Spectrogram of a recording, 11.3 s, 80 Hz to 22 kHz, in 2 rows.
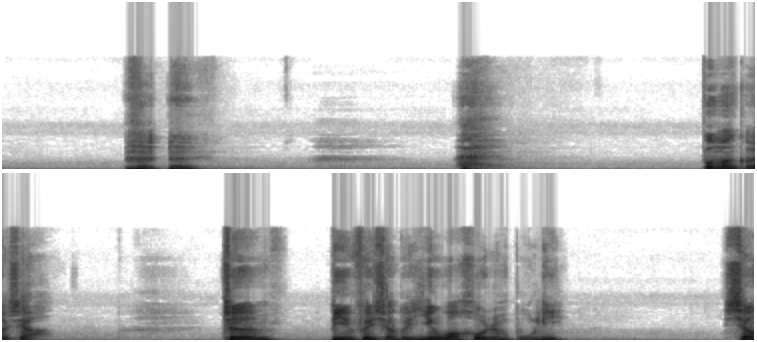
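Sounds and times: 
speech: 0.9s - 1.5s, 5.3s - 6.0s, 7.3s - 10.0s, 11.1s - 11.2s
man lightly clearing throat: 0.9s - 1.7s.

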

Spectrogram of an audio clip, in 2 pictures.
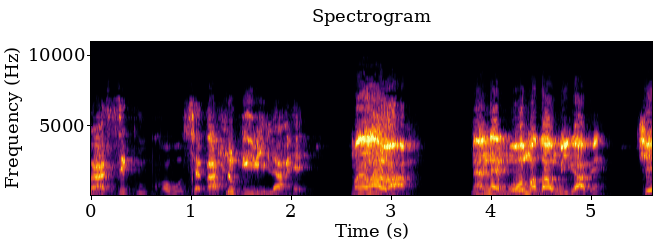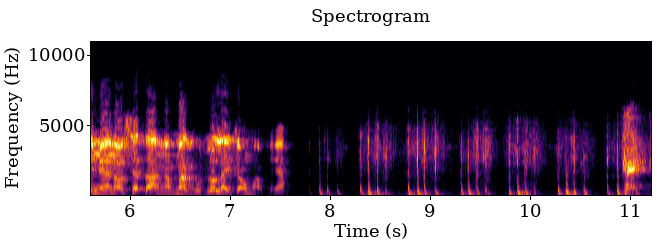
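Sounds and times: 
speech: 0.0s - 8.0s, 11.0s - 11.2s
courier's horse hooves galloping: 7.8s - 11.2s.

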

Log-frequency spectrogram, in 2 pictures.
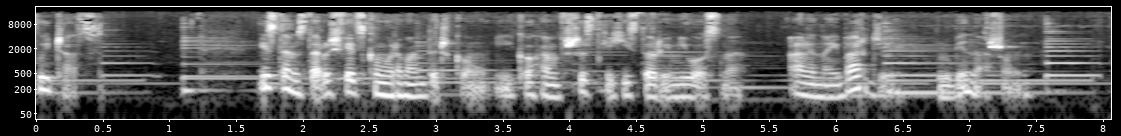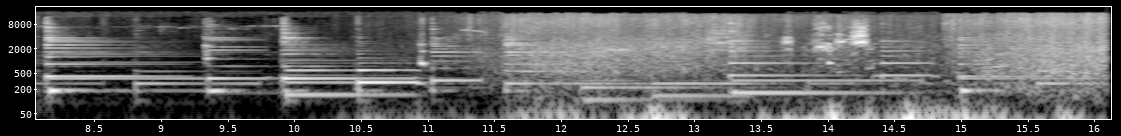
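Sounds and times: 
speech: 0.0s - 0.6s, 1.7s - 7.6s
seagulls calling by the sea: 8.8s - 16.1s
steady wash of surf: 10.6s - 16.1s.

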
